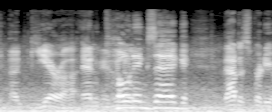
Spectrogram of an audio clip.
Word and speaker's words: Agera: koenigsegg agera r kelly it's like a tiara are we just got roasted cuz we call it the jera and everybody was complaining about that so sorry guys there you go so even automotive enthusiasts a jira r is not right it is the Kiera and Koenigsegg that is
